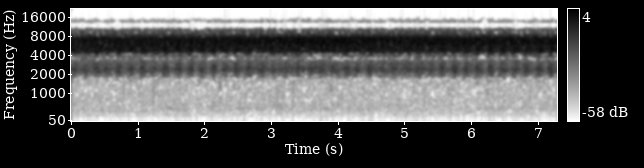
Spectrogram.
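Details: Tree cicadas in a forest keep up a constant high buzzing drone, pulsed about 162 times a minute, even and uninterrupted.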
